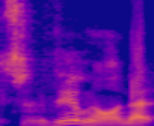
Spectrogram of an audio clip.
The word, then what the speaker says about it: Saint-Jure: pas à côté he donc on commence par saintjorge saint-jur donc le village s'appelle saint-Jure c'est un village en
